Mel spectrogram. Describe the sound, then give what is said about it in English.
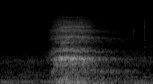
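One deep grounding breath, a soft airy swell that rises and fades over about a second. Quiet and alone, with no talk. “Two deep grounding breaths in the gut. Fill the chest. Let it all go. One more.”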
